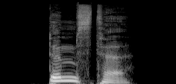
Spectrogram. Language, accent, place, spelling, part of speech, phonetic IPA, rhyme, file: German, Germany, Berlin, dümmste, adjective, [ˈdʏmstə], -ʏmstə, De-dümmste.ogg
- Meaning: inflection of dumm: 1. strong/mixed nominative/accusative feminine singular superlative degree 2. strong nominative/accusative plural superlative degree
